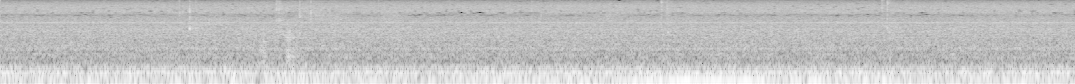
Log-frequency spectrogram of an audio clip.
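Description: Jet engines hum with a low, steady rumble, swelling briefly in the middle.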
